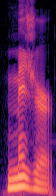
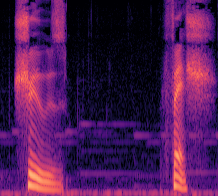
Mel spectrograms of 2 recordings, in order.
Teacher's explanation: the first sound is voiced the second one is unvoiced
